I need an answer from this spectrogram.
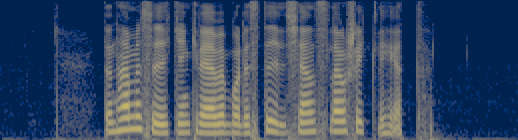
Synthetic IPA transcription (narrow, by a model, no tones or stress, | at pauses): d̪̥ɛnɦæːɾmɵsiːkənkʰɾɛːvəɾboːd̪əst̪iːlɕɛnslaɔɧɪklɪɡɦhḛːt̪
